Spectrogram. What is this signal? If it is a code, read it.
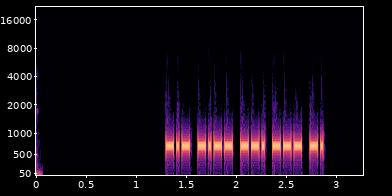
Morse code, heard as a keyed tone, about 44 wpm, 700 Hz. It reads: KYGON
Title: Code Groups - 5 Letters - 45wpm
